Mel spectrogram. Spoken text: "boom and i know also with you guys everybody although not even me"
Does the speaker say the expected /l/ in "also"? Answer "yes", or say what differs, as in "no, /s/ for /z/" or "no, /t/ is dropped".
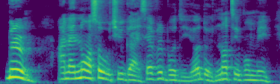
no, /l/ is dropped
